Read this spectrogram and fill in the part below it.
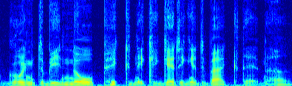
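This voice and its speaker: An actor playing a weary, sly old colonel in a video game, slow and wry, with a husky, breathy voice. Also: male voice, extremely low pitch, expressive, full character voice. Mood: wry, resigned. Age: older. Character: weary old male colonel, retired-soldier type, sly.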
